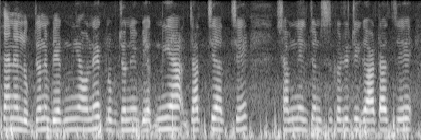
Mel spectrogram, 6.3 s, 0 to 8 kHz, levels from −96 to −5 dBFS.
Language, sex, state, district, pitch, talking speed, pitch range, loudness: Bengali, female, Assam, Hailakandi, 225 Hz, 140 wpm, 215-235 Hz, -17 LUFS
